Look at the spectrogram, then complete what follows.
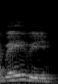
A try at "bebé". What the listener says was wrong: Baby, baby. No. Bueno, eso es baby en inglés, pero bebé. Bebé.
